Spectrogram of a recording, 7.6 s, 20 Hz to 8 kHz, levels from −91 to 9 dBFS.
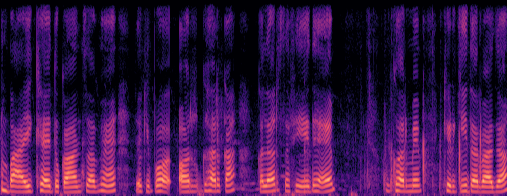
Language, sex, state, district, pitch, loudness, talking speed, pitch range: Hindi, female, Chhattisgarh, Balrampur, 230 Hz, -17 LUFS, 110 wpm, 220-240 Hz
